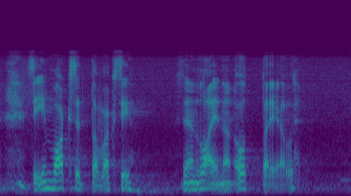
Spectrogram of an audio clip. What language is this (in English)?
Finnish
